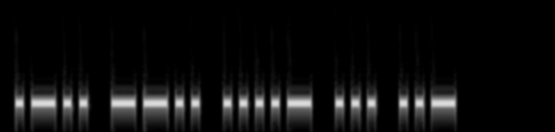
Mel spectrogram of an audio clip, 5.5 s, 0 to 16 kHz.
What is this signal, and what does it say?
Morse code, heard as a keyed tone, about 15 wpm, 700 Hz. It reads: LZ4SU
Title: DXCC-100 Call Signs - 5 Characters - 15wpm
